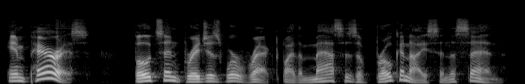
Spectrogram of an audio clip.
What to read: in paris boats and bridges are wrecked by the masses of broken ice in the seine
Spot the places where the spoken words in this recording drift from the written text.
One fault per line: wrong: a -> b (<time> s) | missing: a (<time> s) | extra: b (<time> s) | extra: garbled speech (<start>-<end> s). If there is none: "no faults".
wrong: are -> were (2.2 s)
